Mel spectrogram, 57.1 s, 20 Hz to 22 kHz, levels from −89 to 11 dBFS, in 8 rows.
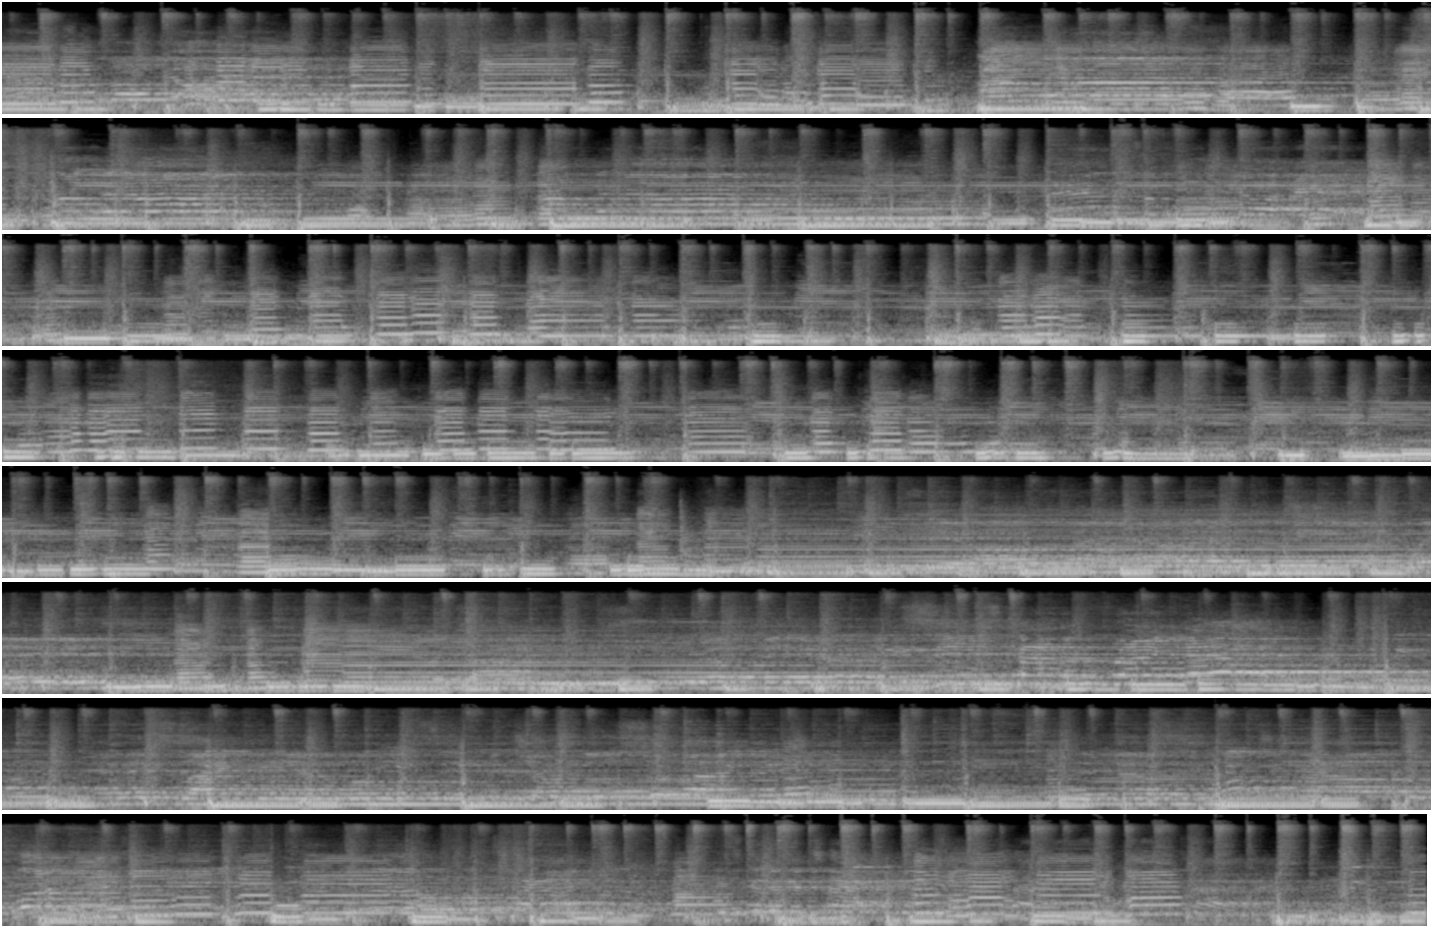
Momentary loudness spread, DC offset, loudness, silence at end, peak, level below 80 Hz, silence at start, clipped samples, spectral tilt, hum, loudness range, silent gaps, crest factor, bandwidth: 5 LU; under 0.1%; -17 LUFS; 0 s; -2 dBFS; -38 dBFS; 0 s; under 0.1%; -6.5 dB/octave; none; 2 LU; none; 14 dB; 18.5 kHz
